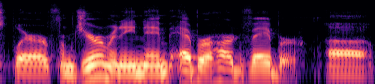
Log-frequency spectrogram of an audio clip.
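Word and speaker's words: Weber: from Germany named Eberhard vber uh with a W pronounced with a V and I when I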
